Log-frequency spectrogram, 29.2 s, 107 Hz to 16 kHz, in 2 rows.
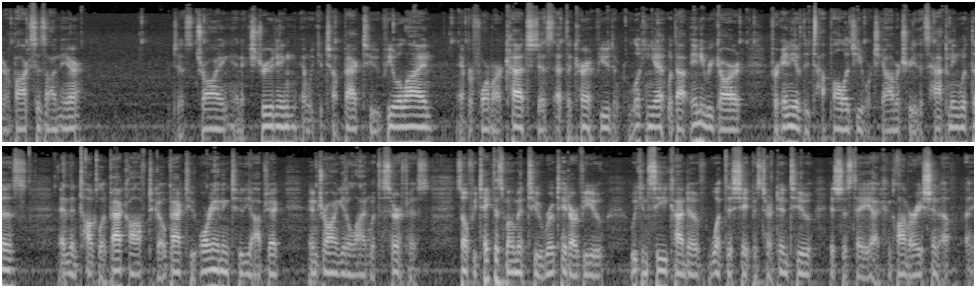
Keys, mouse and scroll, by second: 0.2 double click, 1.2 click, 2.8 click, 4.9 click, 5.1 click, 6.2 click, 6.8 double click, 7.6 click, 9.7 double click, 10.4 click, 11.1 double click, 12.1 click, 12.8 double click, 13.5 click, 14.1 double click, 15.4 click, 16.6 click, 17.7 click, 18.6 click, 19.8 click, 22.4-26.1 middle drag, 26.1 scroll up 2, 26.5 middle click, 27.6 middle click, 28.3 scroll up 1, 28.4 middle click.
